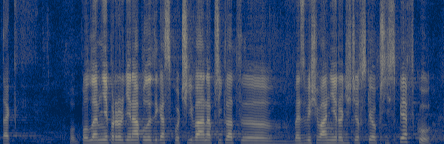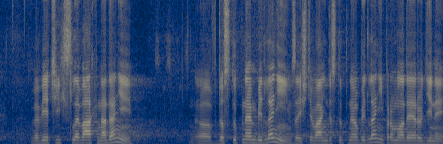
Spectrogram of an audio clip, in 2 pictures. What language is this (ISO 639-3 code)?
ces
